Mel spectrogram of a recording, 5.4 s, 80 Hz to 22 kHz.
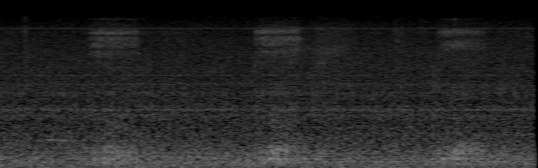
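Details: Adopted domestic cat purring while being massaged during a sunbath; a steady low rumbling purr that swells with each breath roughly every 1.7 seconds, with a faint soft hiss at each swell.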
